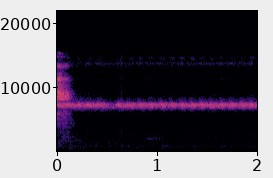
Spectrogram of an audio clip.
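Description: Faint background with a steady high-pitched tone and low hiss.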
